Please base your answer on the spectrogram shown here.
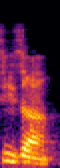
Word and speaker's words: Caesar: This is it Czar or Caesar? It's Caesar. Caesar, right?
